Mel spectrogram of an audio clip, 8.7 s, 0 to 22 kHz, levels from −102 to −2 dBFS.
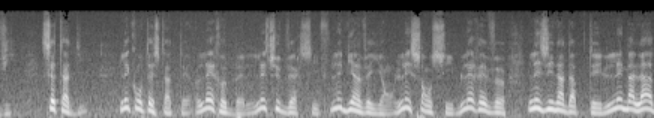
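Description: A speech recording with nothing technically wrong, the only background being the room's own noise sitting about 22 dB below the voice.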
